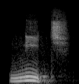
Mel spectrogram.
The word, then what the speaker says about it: niche: देखिए, जो मोस्ट एक्सपेक्टेबल जो प्रोनाउंसिएशन है इसका, वो है नीच।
